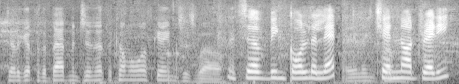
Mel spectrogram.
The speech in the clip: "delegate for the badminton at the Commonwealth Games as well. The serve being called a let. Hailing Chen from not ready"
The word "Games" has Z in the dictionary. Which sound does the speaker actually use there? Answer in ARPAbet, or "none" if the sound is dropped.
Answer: Z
